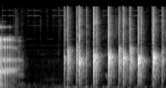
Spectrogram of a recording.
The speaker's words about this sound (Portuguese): As palmas estão demoradas, hein?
